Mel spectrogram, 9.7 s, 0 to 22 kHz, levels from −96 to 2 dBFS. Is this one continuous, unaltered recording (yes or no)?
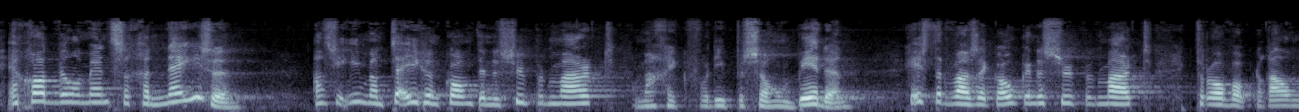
no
